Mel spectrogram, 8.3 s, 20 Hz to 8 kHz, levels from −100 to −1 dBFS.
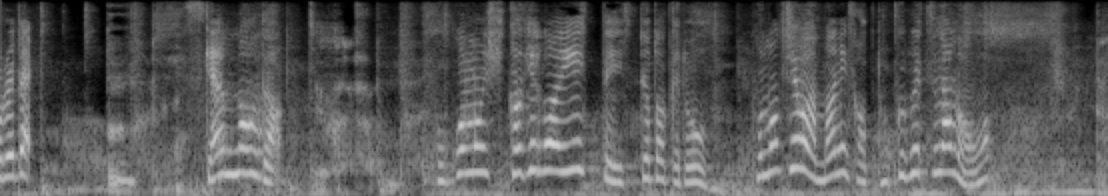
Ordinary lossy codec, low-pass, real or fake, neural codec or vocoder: none; none; fake; codec, 16 kHz, 2 kbps, X-Codec, WavLM features, trained on Multilingual LibriSpeech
